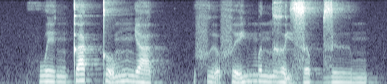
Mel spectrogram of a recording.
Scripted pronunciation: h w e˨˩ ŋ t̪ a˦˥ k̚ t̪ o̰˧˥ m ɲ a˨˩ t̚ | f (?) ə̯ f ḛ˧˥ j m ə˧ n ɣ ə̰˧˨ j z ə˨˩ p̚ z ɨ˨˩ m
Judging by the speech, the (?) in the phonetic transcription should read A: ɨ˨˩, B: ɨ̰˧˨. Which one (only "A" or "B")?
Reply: B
